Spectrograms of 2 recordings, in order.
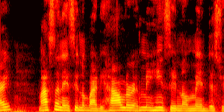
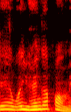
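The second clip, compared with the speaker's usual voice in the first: high, curious, inquisitive acted boy's voice; 5 semitones higher than usual. Retelling a son asking his father a question: imitating son, inquisitive.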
